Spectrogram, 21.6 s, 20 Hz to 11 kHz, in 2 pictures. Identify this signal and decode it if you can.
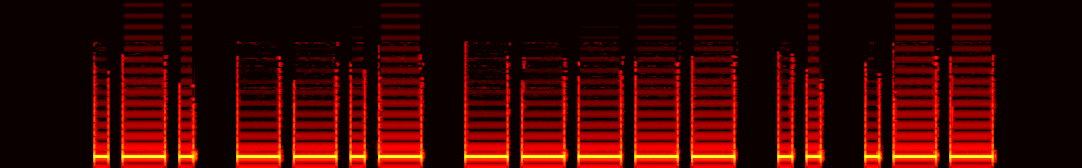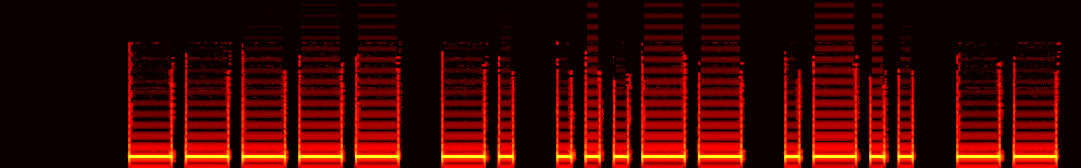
Morse code, heard as a keyed tone, about 8 wpm, 800 Hz. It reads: RQ0IW 0N3LM
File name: LEZIONI / 6 PKX0 / 6 PKX0 8wpm 3341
